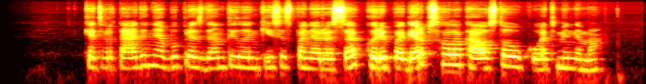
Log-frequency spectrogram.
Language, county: Lithuanian, Kaunas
